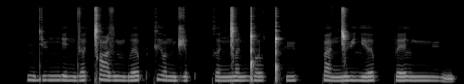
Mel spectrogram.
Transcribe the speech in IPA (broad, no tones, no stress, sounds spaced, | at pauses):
n d y ŋ e n d ɐ ǀ ɑ z m b ɜ p kʲ ɔ n d͡ʒ ɐ p kː ɐ ŋ͡ǀ ɐ ŋ͡ǃ ɔ l ǃʰ y pː a ŋ͡ǀ y lʲ ɜ pː ɛ l mː y ŋ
